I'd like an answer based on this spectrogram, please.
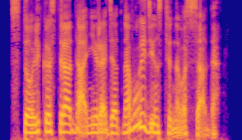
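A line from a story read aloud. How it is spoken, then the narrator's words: Flippant tone. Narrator (Russian): Сказала она легкомысленным тоном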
